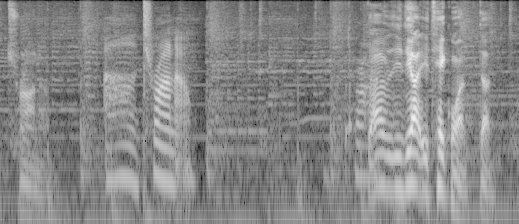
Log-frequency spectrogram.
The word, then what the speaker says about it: Toronto: Toronto Toronto there's no you don't pronounce the T at the end DW was saying if you really really want to convince people you really know what's up like Toronto Toronto you take one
